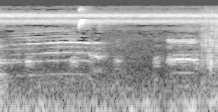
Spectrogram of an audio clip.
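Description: Faint, distant rooster crow over a steady, high insect buzz.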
